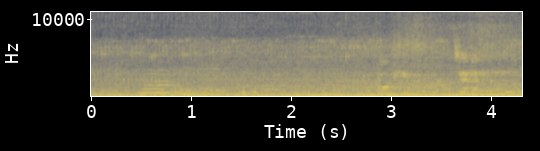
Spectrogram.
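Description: Low, steady rumble of a motor vehicle engine, growing stronger in the second half, over faint scattered voices of an outdoor crowd.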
